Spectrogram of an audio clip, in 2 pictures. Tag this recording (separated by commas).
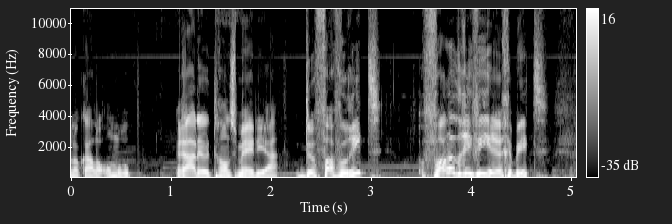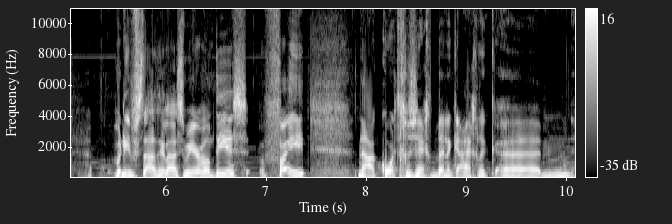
Speech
